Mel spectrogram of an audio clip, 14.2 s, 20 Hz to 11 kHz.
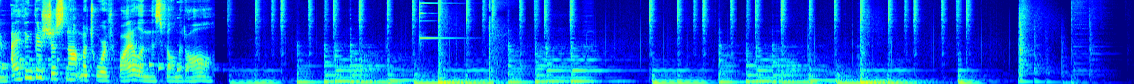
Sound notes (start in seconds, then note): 2.9 jazzy outro; 5.2 ding; 6.0 thud; 6.3 jazzy outro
